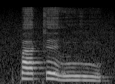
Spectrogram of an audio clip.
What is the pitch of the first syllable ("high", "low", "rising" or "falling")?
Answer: high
